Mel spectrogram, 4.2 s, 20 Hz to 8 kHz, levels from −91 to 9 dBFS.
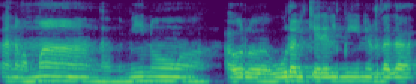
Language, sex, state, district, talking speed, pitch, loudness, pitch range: Kannada, male, Karnataka, Shimoga, 145 wpm, 145 Hz, -16 LUFS, 140-150 Hz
